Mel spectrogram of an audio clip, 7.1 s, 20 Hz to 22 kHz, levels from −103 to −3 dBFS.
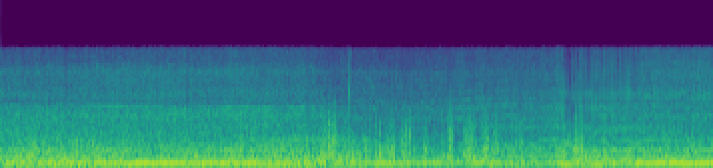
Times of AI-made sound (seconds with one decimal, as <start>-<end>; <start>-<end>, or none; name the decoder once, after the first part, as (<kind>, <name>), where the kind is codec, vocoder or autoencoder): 5.6-6.4 (vocoder, BigVGAN v2)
